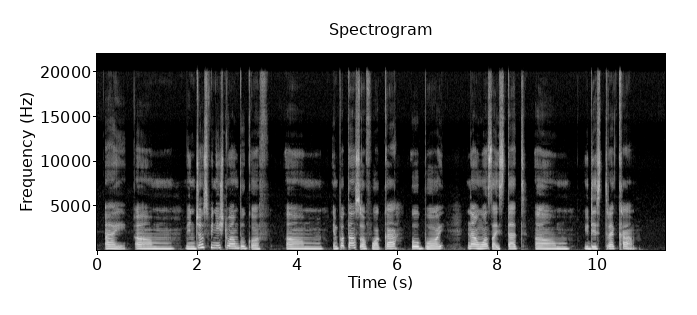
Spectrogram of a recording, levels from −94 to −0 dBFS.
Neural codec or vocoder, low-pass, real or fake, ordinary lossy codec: none; none; real; none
